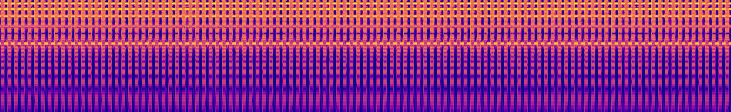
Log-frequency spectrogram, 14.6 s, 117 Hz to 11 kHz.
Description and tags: A cheap 8-bit like siren with a cartoon feel. Made on a Roland System100 vintage modular synth.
